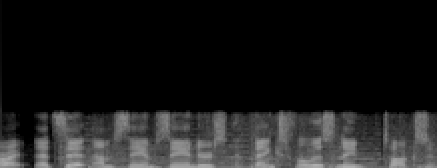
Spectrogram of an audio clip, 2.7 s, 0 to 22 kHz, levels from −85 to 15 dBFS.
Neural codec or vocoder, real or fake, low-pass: none; real; 7.2 kHz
